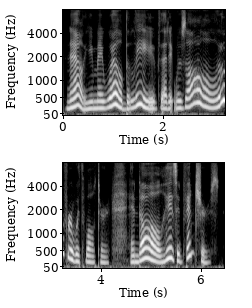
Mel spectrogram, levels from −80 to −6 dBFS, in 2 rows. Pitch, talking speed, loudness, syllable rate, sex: 230 Hz, 150 wpm, -16 LUFS, 3.9 syllables/s, female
